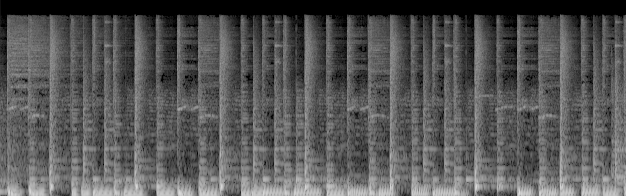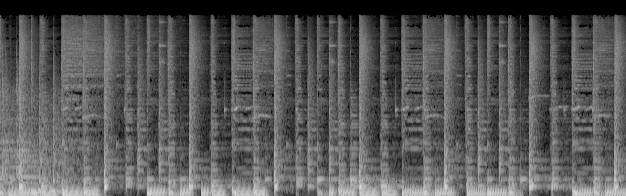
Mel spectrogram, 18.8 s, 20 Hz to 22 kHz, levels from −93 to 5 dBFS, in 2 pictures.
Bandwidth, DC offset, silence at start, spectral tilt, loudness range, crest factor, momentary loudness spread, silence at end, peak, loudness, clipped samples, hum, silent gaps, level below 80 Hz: 16.5 kHz; under 0.1%; 0 s; -5 dB/octave; 2 LU; 18 dB; 5 LU; 0 s; 0 dBFS; -21 LUFS; under 0.1%; none; none; -24 dBFS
